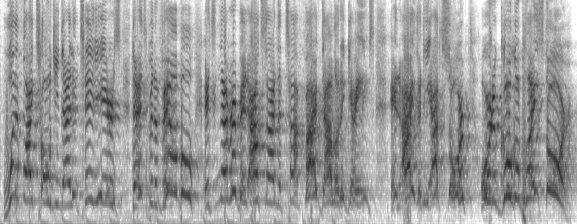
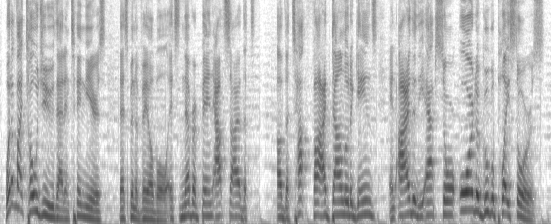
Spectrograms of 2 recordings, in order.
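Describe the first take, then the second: First: It is said in a special put-on voice. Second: It is said in his normal voice.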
